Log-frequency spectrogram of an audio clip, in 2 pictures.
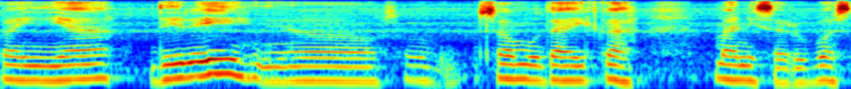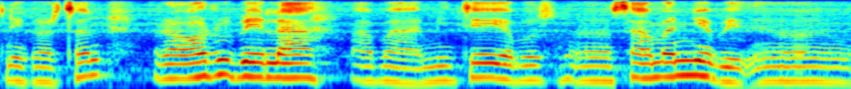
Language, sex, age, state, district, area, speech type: Nepali, female, 30-45, West Bengal, Kalimpong, rural, spontaneous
